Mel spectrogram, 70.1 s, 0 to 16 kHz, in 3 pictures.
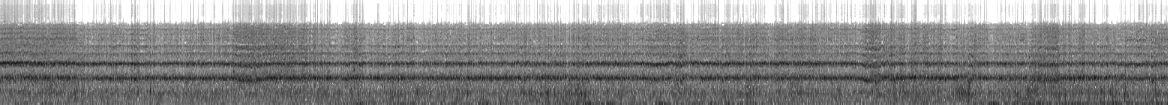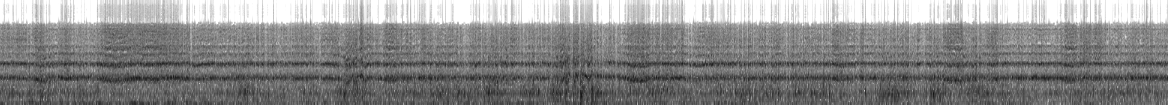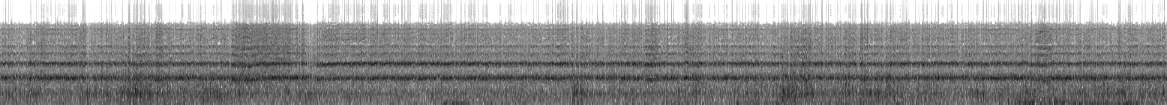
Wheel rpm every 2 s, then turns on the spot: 230, 230, 230, 230, 240, 230, 230, 240, 230, 230, 230, 230, 230, 230, 230, 220, 230, 250, 230, 230, 230, 230, 230, 230, 230, 230, 230, 230, 240, 230, 230, 240, 230, 230, 230.
none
